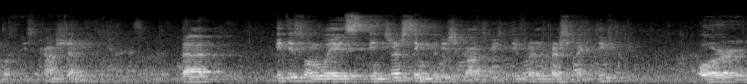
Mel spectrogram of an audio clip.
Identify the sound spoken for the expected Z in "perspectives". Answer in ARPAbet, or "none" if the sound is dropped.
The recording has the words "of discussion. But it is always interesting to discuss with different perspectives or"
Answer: none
